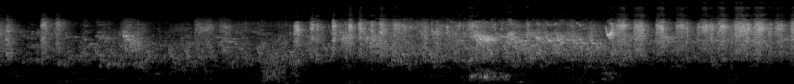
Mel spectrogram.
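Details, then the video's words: Several English budgerigars chatter together in a dense, scratchy, high-pitched stream of warbles and squawks, with a faint low thump midway. "English budgerigar"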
